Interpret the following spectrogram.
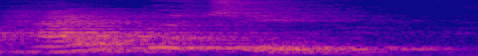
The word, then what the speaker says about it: handkerchief: and these words are handkerchief in this word d is silent now handsome again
